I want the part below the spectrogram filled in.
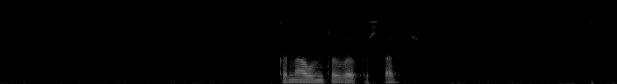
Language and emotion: Russian, neutral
